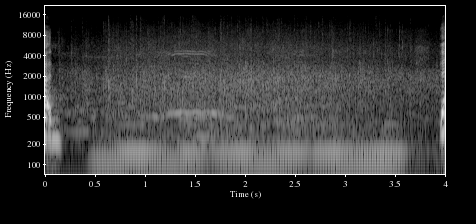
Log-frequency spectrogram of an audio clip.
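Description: Congregation applauding softly in praise, with a keyboard holding a low chord underneath that fades out just before the end.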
